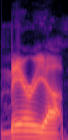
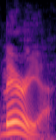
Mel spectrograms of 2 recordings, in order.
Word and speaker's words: Marriott: But they got into the topic of Marriott points, okay?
